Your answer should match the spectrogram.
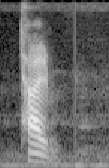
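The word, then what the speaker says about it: time: টি আই এমই টাইম। প্রথমে আমরা যেই ট উচ্চারণ করতাম আমরা এখন টর জায়গাতে ঠ উচ্চারণ করব। তাহলে এখানে হচ্ছে টাইম।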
